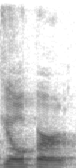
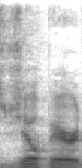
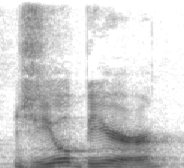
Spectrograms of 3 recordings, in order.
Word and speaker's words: Gilbert: Now you think it's pronounced Gilbert. It's not. It's like the French. It's Oh, it's not target. It's tar. Oh my gosh. I mean, I don't know what's going on, man. It's Jill Bear disease.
